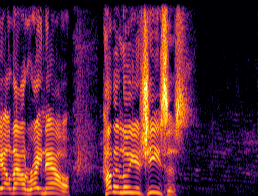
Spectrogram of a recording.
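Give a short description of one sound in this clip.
A man sings loudly through loudspeakers in a large echoing hall.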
